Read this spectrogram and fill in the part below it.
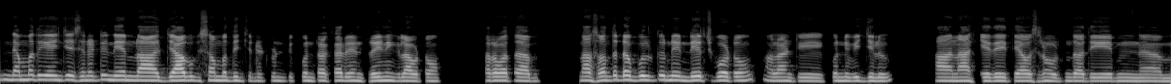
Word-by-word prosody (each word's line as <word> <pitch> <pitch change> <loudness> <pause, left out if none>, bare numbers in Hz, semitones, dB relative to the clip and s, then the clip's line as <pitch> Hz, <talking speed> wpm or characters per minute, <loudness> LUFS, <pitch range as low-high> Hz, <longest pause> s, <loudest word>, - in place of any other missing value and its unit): నెమ్మదిగా 215 0 +1
ఏం 205 - +1
చేశానంటే, 195 0 0
నేను 200 -1 +3
నా 185 - +6 0.2
జాబ్‌కి 185 -2 +4
సంబంధించినటువంటి 175 -2 -3
కొన్ని 175 -2 -2
రకాలైన 175 0 0
ట్రైనింగులవ్వటం. 165 -1 +1 0.5
తర్వాత 180 0 +1 0.7
నా - - +2
సొంత 190 +2 +1
డబ్బులతో 200 0 +2
నేను 195 -2 +2
నేర్చుకోవటం 180 -1 +1 0.3
అలాంటియి 165 -2 -1 0.2
కొన్ని 170 0 0
విద్యలు. 160 0 -1 0.5
ఆహ్, 170 0 +2
నాకేదైతే 170 0 0
అవసరం 165 0 -1
అవుతుందో 165 +2 -3
అది 160 0 -1 0.2
హ్మ్. 160 0 -2 0.2
ఆహ్, 150 -1 -2
175 Hz, 135 wpm, -23 LUFS, 165-185 Hz, 0.7 s, నా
